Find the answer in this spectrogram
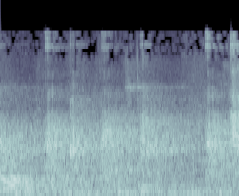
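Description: Celluloid-style table tennis balls clicking off bats and tables in a rally, short sharp hits about every half second, with voices in the hall behind them.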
